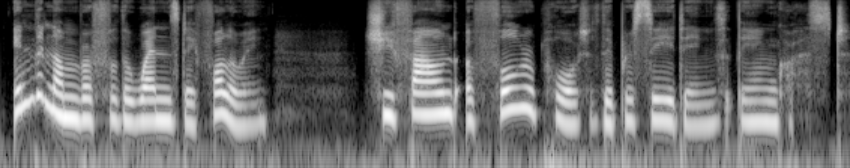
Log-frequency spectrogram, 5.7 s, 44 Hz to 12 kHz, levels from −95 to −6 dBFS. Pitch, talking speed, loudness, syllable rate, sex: 240 Hz, 190 wpm, -18 LUFS, 5.7 syllables/s, female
